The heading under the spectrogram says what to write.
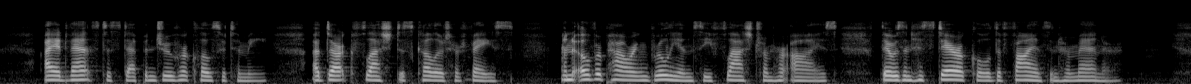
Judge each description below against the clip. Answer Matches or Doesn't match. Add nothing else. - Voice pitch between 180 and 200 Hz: Matches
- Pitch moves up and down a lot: Doesn't match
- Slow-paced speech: Doesn't match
